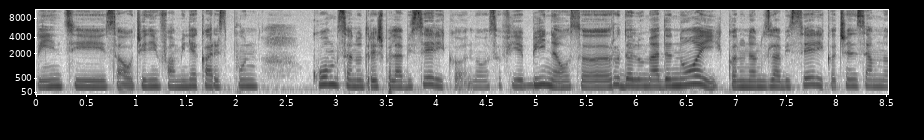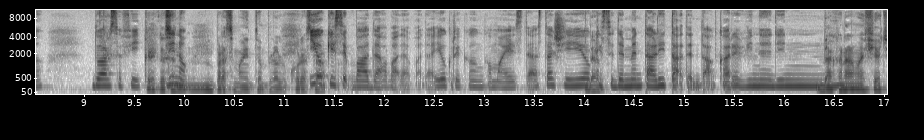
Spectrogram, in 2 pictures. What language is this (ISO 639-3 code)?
ron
